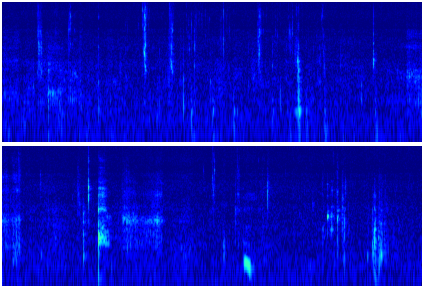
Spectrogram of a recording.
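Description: Quiet close-miked eating: chewing and lip smacks as rice, dal and egg curry are eaten by hand, with scattered soft clicks. About halfway through there is swallowing as water is drunk from a steel cup.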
